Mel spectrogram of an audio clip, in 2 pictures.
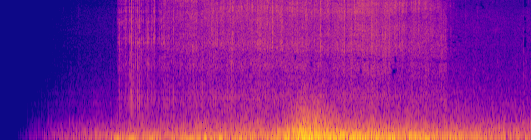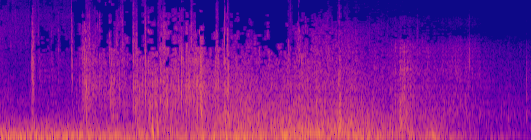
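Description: Logo-reveal sound effect: a low rumble and hiss swell to a boom about three seconds in, then give way to scattered crackles that fade out.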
